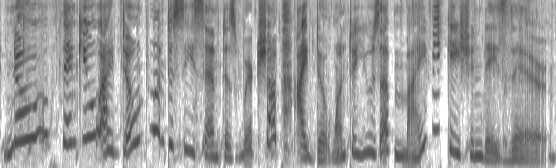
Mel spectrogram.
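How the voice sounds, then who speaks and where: High, creaky, genteel witch. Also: sing-song, a little mellow, full character voice. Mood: courteous. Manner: polite, deliberate, theatrical. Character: genteel, principled witch with sly courtesy. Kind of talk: radio-play character acting.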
